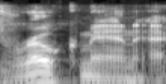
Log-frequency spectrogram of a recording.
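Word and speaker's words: Rockman X: a fair inclusion yeah yeah it's we we pronounced it as rokan X there you go yes it's totally not even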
